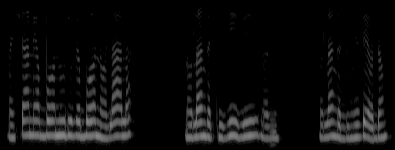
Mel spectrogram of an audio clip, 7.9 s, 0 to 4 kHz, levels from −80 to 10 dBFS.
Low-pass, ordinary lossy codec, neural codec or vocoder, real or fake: 3.6 kHz; none; codec, 16 kHz, 6 kbps, DAC; fake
